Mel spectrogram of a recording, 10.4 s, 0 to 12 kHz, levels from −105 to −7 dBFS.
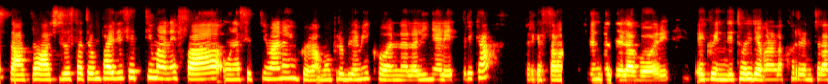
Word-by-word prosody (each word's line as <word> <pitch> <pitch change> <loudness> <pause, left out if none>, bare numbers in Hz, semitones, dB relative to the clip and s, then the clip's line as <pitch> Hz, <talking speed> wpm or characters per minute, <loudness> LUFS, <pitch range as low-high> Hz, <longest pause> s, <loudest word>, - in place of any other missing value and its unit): stata 200 -6 +3
ci 205 +1 -15
son 220 0 +1
state 225 0 0
un 230 +1 +1
paio 235 0 +6
di 245 +1 -3
settimane 260 -2 0
fa, 220 +1 +5
una 205 0 -3
settimana 220 +2 -2
in 250 -1 -3
cui 205 -2 -6
avevamo 185 +1 -3
problemi 210 +2 -4
con 190 -4 -2
la 185 0 -3
linea 205 +2 -4
elettrica, 200 +7 -3 0.4
perché 185 - -8
stavano 185 0 -1 0.3
facendo 205 0 -5
dei 190 0 0
lavori 180 0 +3 0.3
e 205 - -1
quindi 200 -2 0
toglievano 210 -2 +2
la 200 - -3
corrente, 200 -2 -6
la 200 0 +2
205 Hz, 175 wpm, -22 LUFS, 195-225 Hz, 0.4 s, paio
